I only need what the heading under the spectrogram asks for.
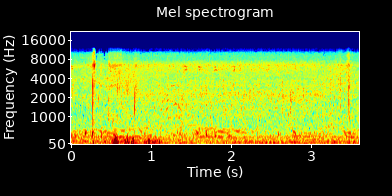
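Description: A few low, throaty pigeon coos rumble early on, then fade into a steady outdoor hiss, with faint higher chirps scattered through the background.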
